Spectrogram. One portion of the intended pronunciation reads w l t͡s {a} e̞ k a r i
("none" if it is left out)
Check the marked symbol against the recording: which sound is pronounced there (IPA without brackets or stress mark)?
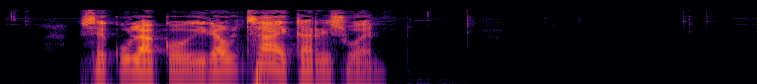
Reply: a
